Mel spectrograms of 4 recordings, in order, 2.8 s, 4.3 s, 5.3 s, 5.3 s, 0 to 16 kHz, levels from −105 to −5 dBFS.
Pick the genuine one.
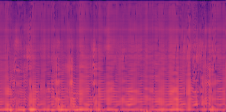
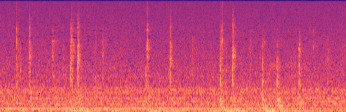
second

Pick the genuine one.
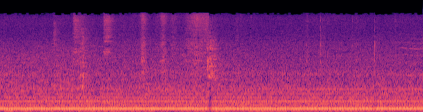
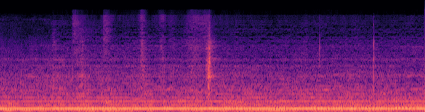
first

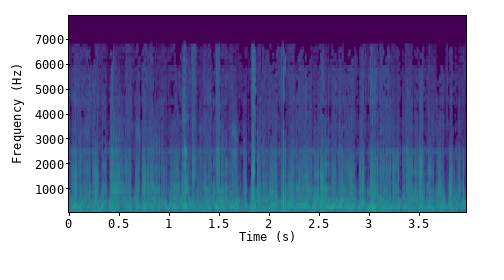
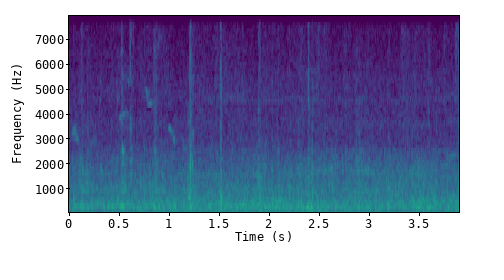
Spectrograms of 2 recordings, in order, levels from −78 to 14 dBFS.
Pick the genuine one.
second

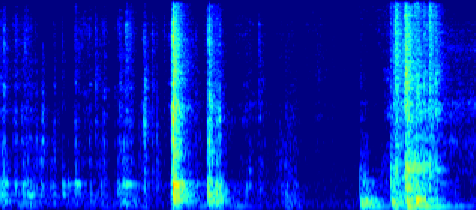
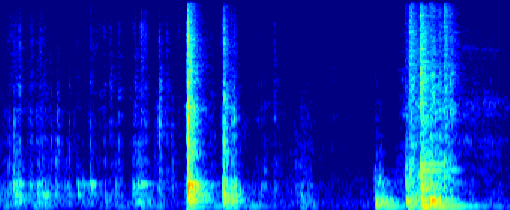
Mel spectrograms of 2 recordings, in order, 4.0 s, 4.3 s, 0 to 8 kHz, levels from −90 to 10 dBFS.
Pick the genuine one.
second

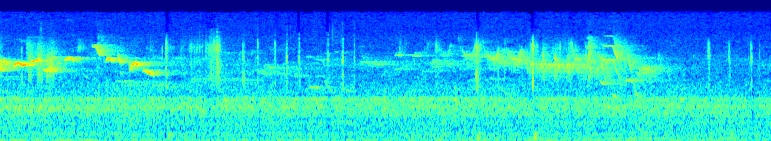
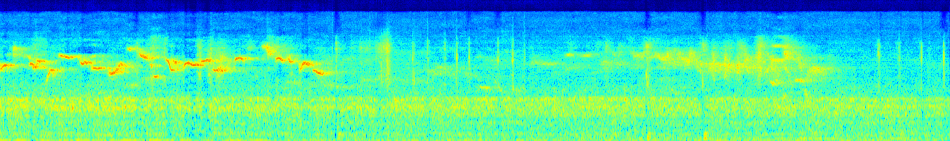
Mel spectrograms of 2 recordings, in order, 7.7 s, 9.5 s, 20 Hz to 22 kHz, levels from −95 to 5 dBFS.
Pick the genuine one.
first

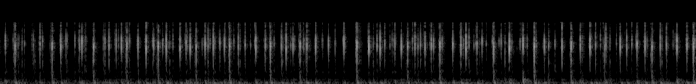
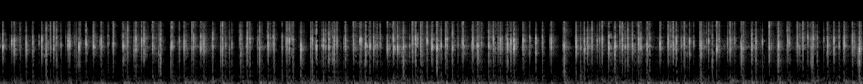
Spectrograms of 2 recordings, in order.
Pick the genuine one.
first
